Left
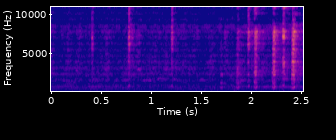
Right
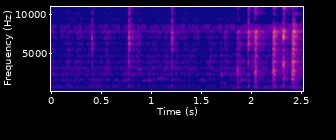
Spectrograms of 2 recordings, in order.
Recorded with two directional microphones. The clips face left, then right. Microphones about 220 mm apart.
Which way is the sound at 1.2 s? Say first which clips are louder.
Left 1 dB; centre (ahead or behind).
